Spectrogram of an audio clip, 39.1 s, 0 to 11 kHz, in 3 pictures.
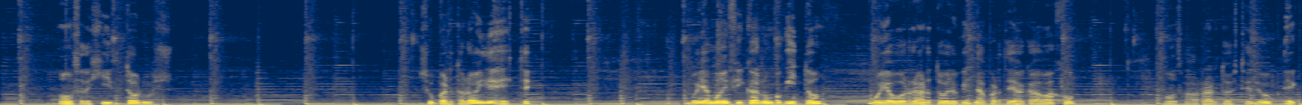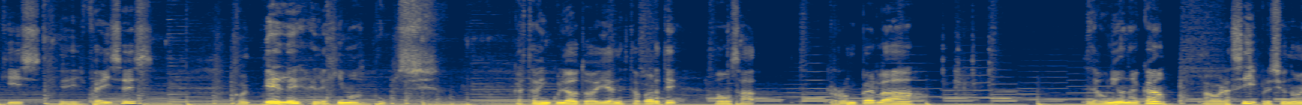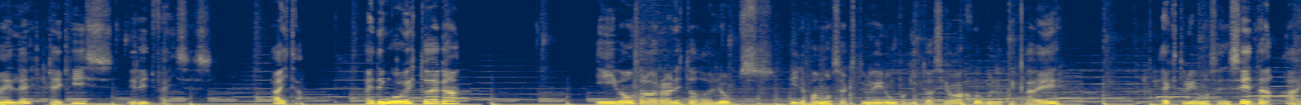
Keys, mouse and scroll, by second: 4.2-7.3 drag, 7.3 Tab, 7.3-8.4 middle drag, 8.4-10.7 drag, 10.7 3, 11.4-17.1 ctrl+alt+middle drag, 12.7 x, 16.9 l, 19.8 2, 20.2 alt+click, 22.8 v, 25.6 l, 26.6 x, 27.1 click, 27.4-33.4 middle drag, 33.4 alt+shift+click, 33.5-34.5 alt+shift+middle drag, 34.5-35.3 alt+drag, 35.3-39.0 middle drag, 36.1 e.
